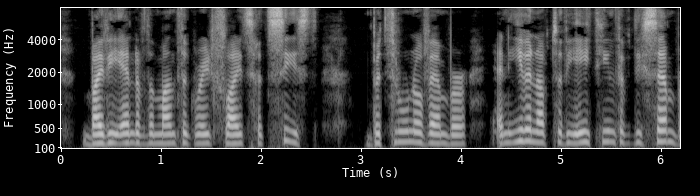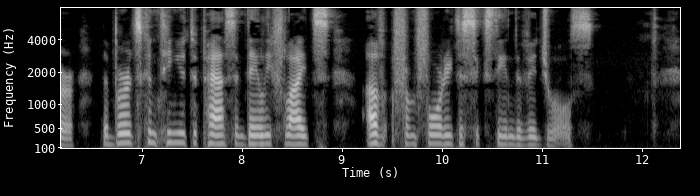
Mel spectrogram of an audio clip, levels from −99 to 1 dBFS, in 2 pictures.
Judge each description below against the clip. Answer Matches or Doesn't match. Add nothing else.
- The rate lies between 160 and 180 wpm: Matches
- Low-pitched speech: Doesn't match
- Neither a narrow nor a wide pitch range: Doesn't match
